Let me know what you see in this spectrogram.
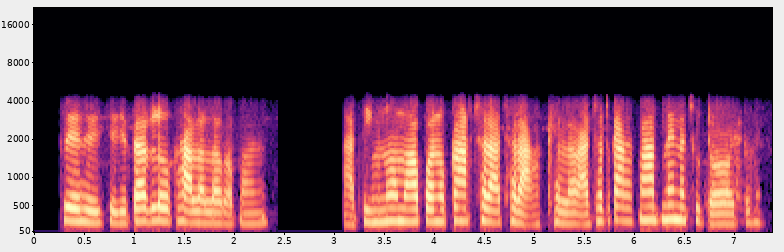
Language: Maithili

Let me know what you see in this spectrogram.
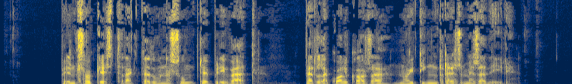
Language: Catalan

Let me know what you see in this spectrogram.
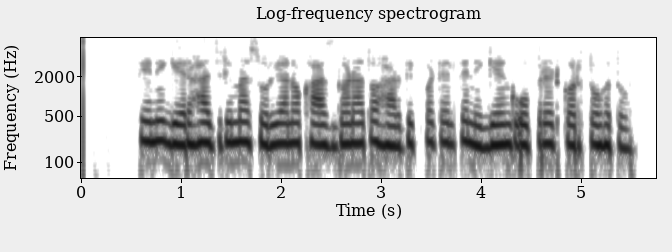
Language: Gujarati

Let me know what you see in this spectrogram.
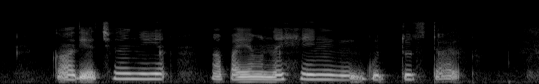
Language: Kannada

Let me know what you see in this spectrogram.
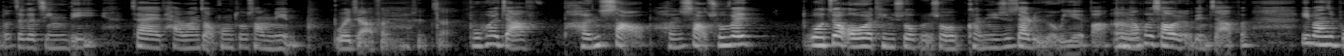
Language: Chinese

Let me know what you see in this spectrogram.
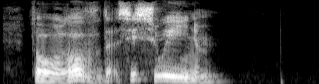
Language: Kabyle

